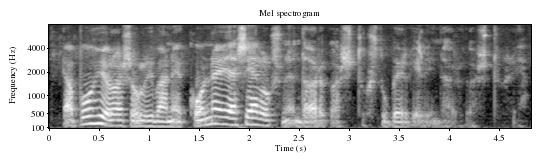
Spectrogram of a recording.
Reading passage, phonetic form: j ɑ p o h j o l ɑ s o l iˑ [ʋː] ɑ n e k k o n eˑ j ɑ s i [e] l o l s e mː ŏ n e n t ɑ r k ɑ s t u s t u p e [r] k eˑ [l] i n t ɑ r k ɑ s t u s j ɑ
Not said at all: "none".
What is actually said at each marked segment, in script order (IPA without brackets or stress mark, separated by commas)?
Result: ʋ, æ, r, l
